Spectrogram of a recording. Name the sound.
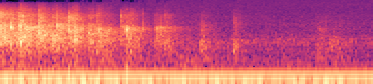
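audience hand clapping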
